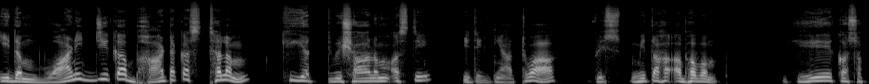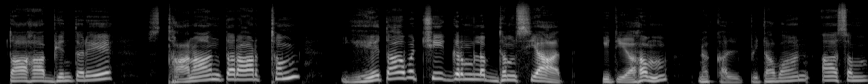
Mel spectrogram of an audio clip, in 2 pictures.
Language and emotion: Sanskrit, surprised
